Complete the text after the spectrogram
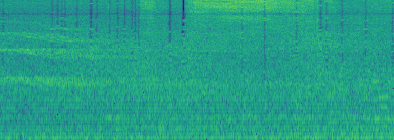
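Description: A bus drives past.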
